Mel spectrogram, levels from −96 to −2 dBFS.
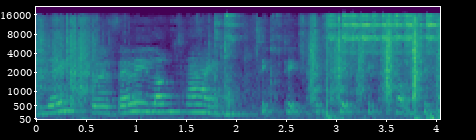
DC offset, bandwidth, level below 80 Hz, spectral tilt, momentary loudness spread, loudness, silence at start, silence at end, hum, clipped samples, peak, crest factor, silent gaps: under 0.1%; 18.5 kHz; -54 dBFS; 0.5 dB/octave; 20 LU; -24 LUFS; 0 s; 0 s; none; under 0.1%; -2 dBFS; 26 dB; none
